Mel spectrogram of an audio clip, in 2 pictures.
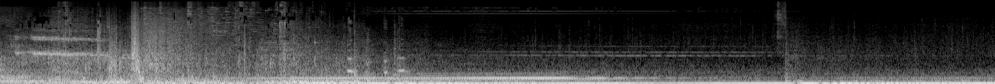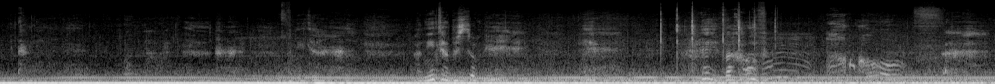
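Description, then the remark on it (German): A car speeds along a road wet and slippery after rain, with a loud, steady engine roar and road rumble, opening with a sharp skidding burst; muffled voices come and go beneath the noise. “Hey, kannst du nicht ein bisschen schneller fahren? Es ist glatt hier, es hat geregnet.”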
